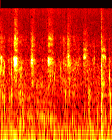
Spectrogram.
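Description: Puppies whimpering, with a few short, high squeaks spaced through the moment.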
